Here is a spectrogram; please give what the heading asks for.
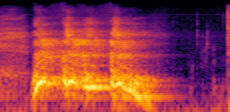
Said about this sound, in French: J'ai ma voix qui part en live, donc je vais juste tousser, bougez pas.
